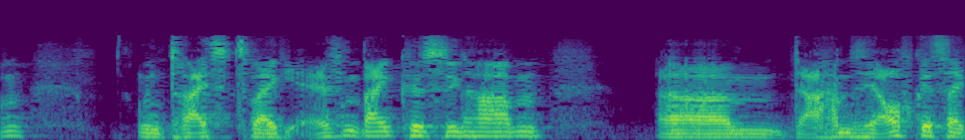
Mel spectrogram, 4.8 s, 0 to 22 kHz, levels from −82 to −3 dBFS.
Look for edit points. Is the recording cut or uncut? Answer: cut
